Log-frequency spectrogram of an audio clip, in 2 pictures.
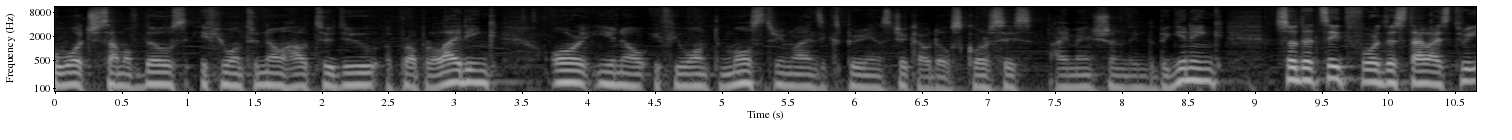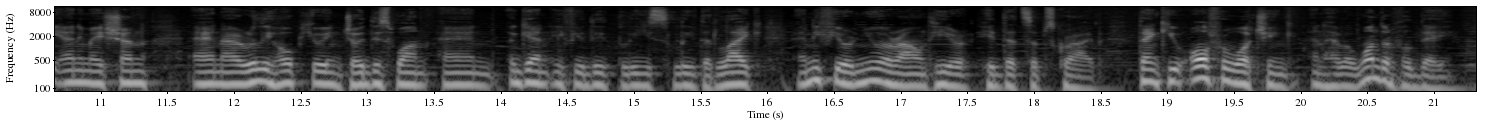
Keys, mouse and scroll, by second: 3.4 space.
